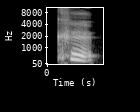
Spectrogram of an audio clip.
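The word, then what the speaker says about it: ㅋ: The first consonant is 크, 크, 크, 크, 크. This is the aspirated version of this consonant.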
